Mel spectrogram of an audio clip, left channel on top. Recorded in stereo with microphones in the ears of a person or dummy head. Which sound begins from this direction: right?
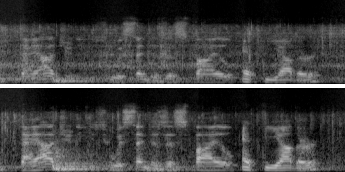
A man speaking, at 2.4 s.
